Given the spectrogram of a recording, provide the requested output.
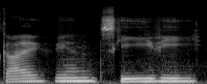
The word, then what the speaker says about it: Skivian: How would it be pronounced? Skivian? Skivian? Skivian. So I guess I was doing it correctly.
